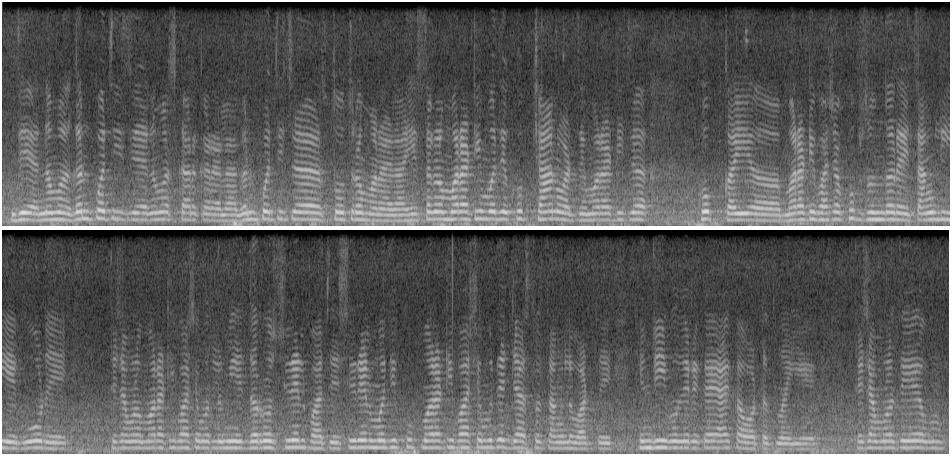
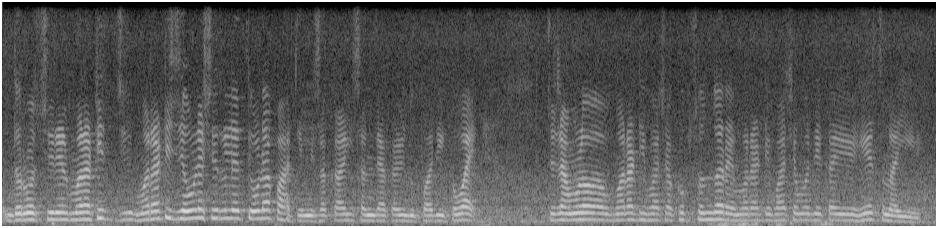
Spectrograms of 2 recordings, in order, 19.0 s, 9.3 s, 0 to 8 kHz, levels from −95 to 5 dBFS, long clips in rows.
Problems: none marked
